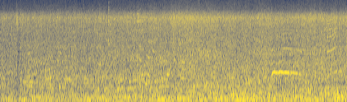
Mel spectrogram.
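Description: A car drives through deep water, splashing loudly.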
